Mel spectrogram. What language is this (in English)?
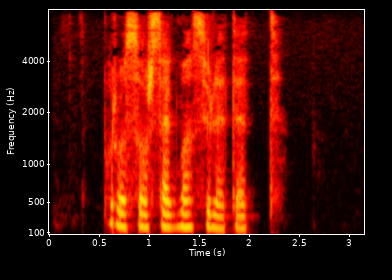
Hungarian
